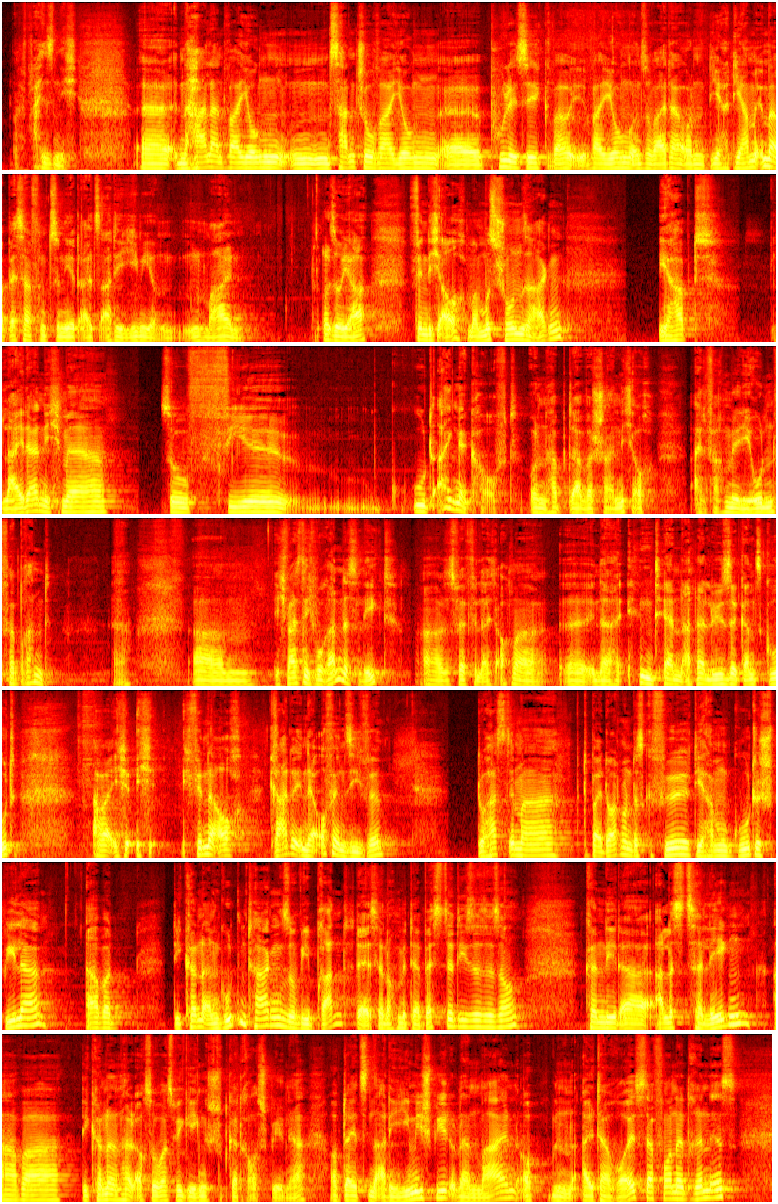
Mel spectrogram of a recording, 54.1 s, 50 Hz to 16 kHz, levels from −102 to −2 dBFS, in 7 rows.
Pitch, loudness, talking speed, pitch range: 110 Hz, -19 LUFS, 165 wpm, 95-120 Hz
